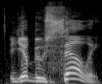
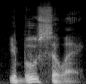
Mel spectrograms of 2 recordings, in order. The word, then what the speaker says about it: Yabusele: Now, the way they pronounced it in Boston, I remember, was Yabusele, which I like a little better than Yabusele.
